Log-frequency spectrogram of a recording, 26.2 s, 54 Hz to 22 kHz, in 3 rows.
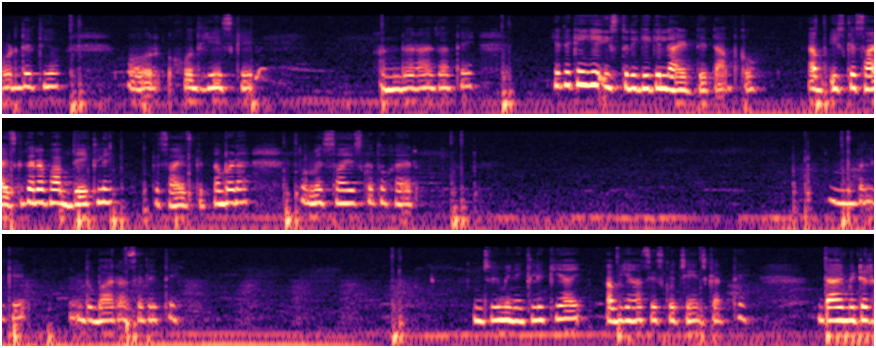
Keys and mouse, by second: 8.2 click, 9.6 ctrl+-, 11.5 right click, 13.2 click, 18.8 click, 21.4-25.8 drag.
